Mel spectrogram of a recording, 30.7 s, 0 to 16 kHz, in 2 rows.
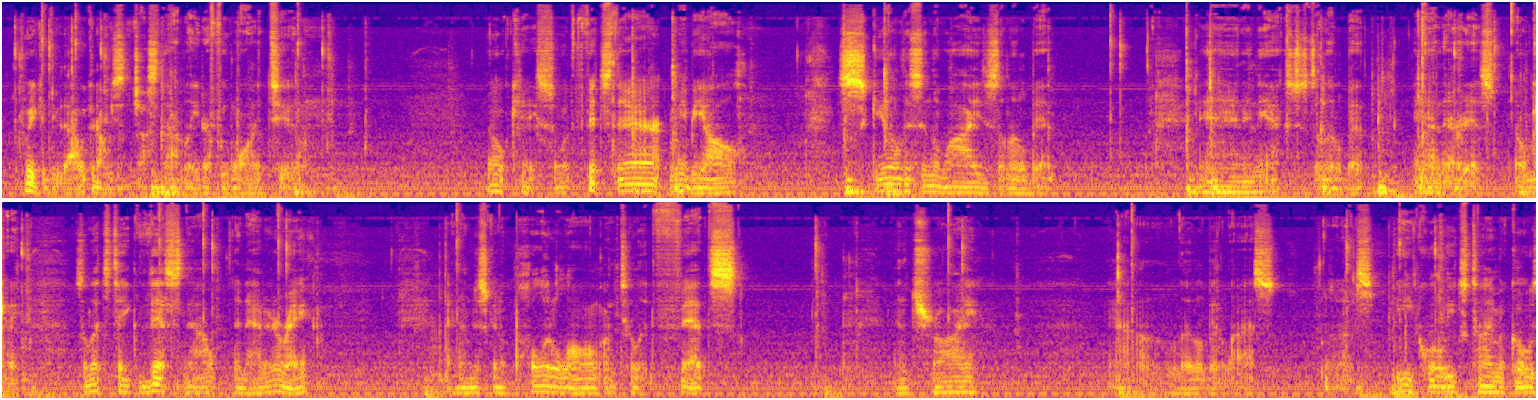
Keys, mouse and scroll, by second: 0.4 click, 0.7 middle click, 1.6 ctrl+KP_7, 2.6 scroll down 1, 2.9 shift+middle click, 6.3 Tab, 6.7 a, 8.4 s, 11.8 s, 13.2 Tab, 13.5 scroll down 1, 13.8 alt+a, 14.2 shift+middle click, 14.8 click, 15.3 shift+middle click, 16.9 click, 17.3 click, 19.9 shift+click, 24.8 click, 26.6 shift+click, 29.3 shift+middle click.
